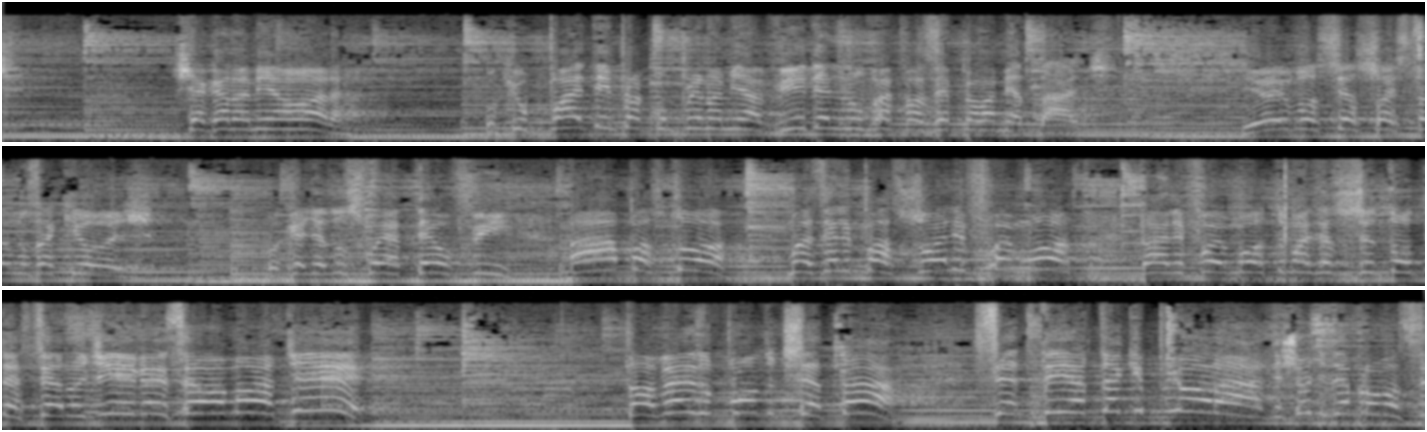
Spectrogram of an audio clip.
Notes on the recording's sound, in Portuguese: na Celebração ao vivo do último domingo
